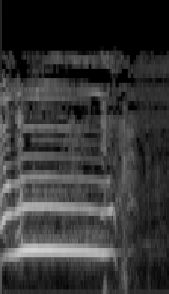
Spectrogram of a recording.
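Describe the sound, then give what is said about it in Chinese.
A voice imitates a pack of dogs with one long, loud howling yelp held at a steady pitch, which breaks off and trails into a brief, breathy tail. “哇哇哇哇哇不是一只、啊、一堆、啊、 忽然之间有一群的狗就出来就好像他刚才这样叫哈 翻译员要学一下我”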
